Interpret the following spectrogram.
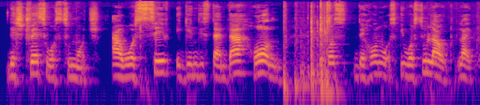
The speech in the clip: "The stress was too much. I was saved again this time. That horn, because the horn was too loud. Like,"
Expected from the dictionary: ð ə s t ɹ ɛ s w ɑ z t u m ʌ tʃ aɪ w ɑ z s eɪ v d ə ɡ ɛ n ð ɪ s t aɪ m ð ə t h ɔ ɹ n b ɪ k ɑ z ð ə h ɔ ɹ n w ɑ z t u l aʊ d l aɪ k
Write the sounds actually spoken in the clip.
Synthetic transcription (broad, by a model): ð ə s t ɹ ɛ s w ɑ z t u m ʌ tʃ aɪ w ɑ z s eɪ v ə ɡ ɛ n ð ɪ s t aɪ m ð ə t h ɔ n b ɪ k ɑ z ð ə h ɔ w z w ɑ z t u l aʊ d l aɪ k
